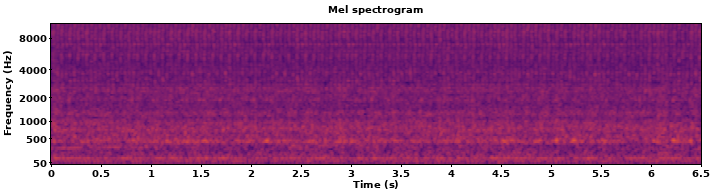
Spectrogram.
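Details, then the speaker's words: Nissan Platina losing power on pull-away and shaking at stops, exhaust backfiring; idle stumbles unevenly with irregular knocks in the exhaust pulse as one cylinder drops out. Misfire traced without scanner to a faulty ignition coil after recent plugs and wires. "entonces aquí en nuestra bobina es donde está la falla"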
